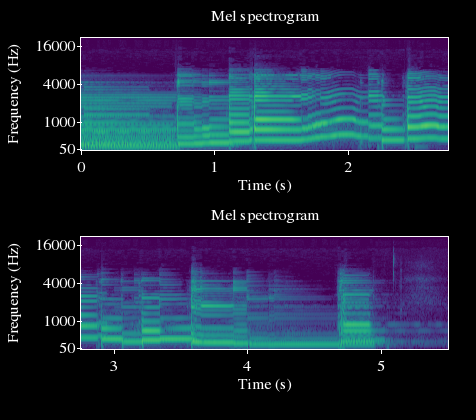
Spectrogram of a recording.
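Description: PRS Modern Eagle V electric guitar played with all three pickups engaged, a sustained clean-to-driven melodic line of bends and picked notes, loud and alone, fading out at the end.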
